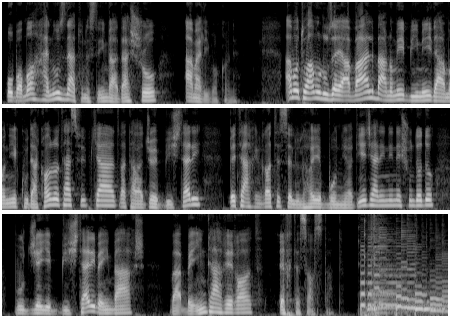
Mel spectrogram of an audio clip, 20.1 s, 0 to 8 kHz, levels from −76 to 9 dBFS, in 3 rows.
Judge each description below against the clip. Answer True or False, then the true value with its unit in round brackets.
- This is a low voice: True (115 Hz)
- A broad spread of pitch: True (7.3 semitones)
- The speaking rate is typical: True (130 wpm)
